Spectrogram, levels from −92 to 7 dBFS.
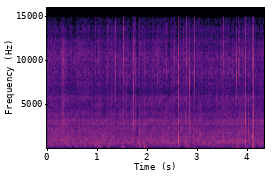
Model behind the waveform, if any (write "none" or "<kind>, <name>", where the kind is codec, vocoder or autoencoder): codec, SNAC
